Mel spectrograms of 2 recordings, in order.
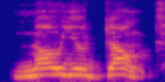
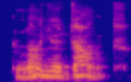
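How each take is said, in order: First: Slow, higher and louder no, you don't; emphatic rebuttal. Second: Said in the usual way. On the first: Real, not acted. Speaker rejecting the realist to the viewers, firm slow denial. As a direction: draw out no, you don't firmly.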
